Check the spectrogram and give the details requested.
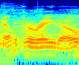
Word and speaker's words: El Dorado: the Columbia El Dorado or as we say it back in Kansas uh El Dorado El Dorado was the town where I was raised in Kansas that's how we pronounce it also I think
